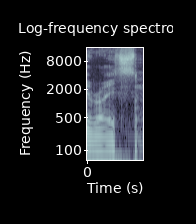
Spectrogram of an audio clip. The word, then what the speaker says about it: Royce: I don't think do you pronounce it Royce or Hoist? I think they pronounce it Hoist. I think they pronounce it Hoist, but like I say Royce too because I don't care.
